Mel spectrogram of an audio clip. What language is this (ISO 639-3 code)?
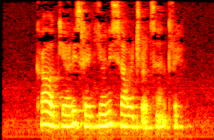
kat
